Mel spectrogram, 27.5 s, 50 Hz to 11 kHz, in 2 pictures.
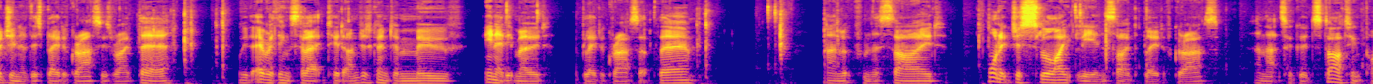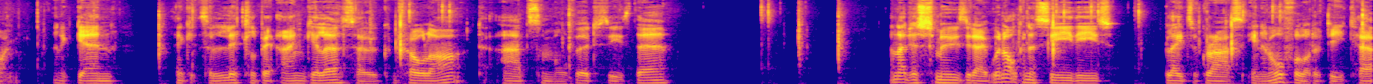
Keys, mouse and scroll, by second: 1.3 Tab, 1.7 a, 1.9 a, 2.1 a, 2.1 g, 5.1 click, 5.9 scroll up 1, 7.0 g, 7.7 shift+click, 8.3 KP_3, 9.8 g, 10.7 click, 11.0 Tab, 11.7 middle click, 12.3 scroll down 1, 12.3 middle click, 14.2-14.6 scroll up 1, 14.9 shift+middle click, 16.7 Tab, 17.3 ctrl+r, 17.7 click, 19.4 g, 19.9-21.3 scroll up 1, 21.3 click, 22.1 Tab, 23.9 ctrl+r, 24.3 click, 25.0 g, 25.3 click, 25.7 ctrl+r, 26.1 click, 27.3 g.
